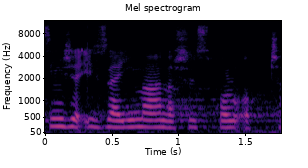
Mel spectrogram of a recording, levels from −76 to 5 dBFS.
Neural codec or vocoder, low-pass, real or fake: codec, 44.1 kHz, 7.8 kbps, DAC; 10.8 kHz; fake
